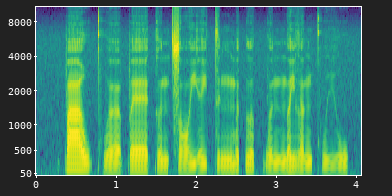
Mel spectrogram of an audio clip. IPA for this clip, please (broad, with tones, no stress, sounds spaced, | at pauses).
p aː˥ w kʷʰ œː˨˩ p ɛː˧ k ɵ˧ n t͡s ɔː˨˩ j e˨˩ j t̪ ɪ˧ ŋ m ɵ˥ t̚ l ʊ˨˥ k̚ w ɵ˨ n n̪ ɐ˥ j l ɐ˨ ŋ kʷʰ iː˨˥ w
